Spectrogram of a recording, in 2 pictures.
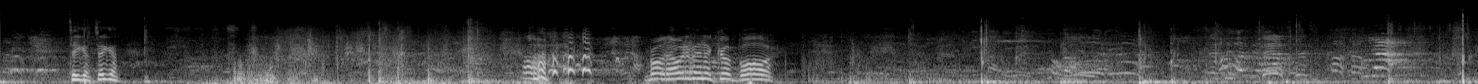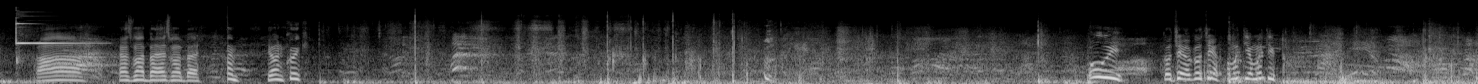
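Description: A soccer ball is kicked with a thump.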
